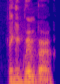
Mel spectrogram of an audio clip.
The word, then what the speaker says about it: Grimbergen: It tastes like a Grimbergen, I would call it.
